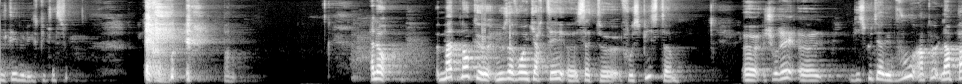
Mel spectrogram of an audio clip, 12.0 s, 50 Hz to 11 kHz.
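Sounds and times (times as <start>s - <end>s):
woman coughing: 1.8s - 3.1s.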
